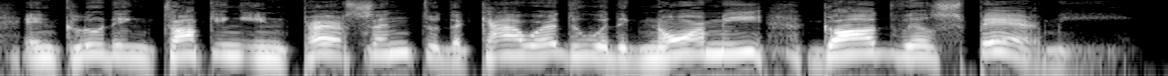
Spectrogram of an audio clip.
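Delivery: defiant, devout captive. Acted. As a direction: declare it with unshaken faith, slowing at the end.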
